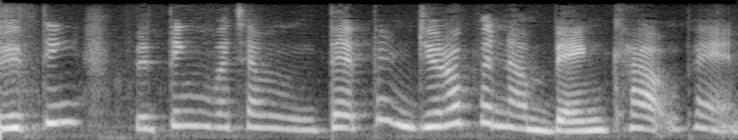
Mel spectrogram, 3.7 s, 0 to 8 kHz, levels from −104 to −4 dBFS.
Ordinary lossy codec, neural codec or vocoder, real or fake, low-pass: none; codec, 24 kHz, 0.9 kbps, WavTokenizer, medium speech release version 1; fake; 7.2 kHz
